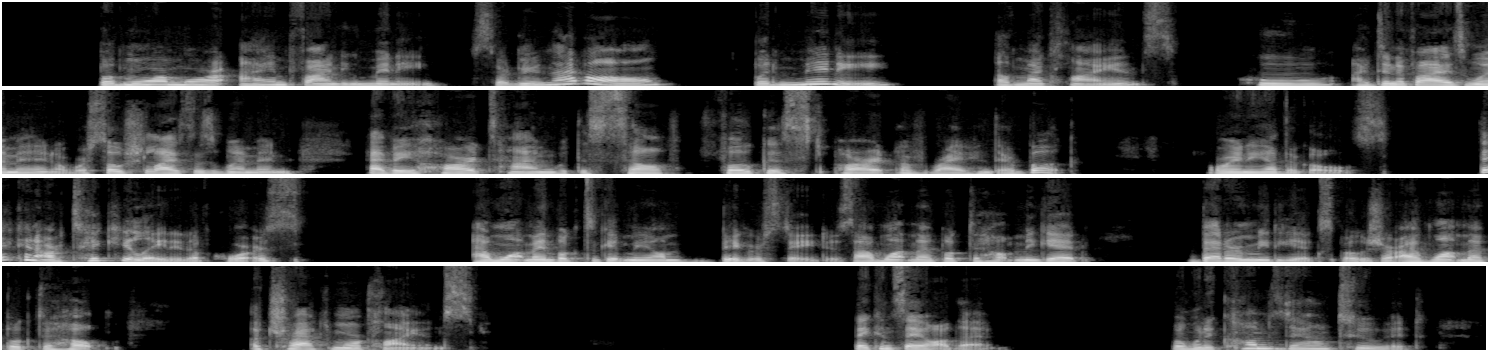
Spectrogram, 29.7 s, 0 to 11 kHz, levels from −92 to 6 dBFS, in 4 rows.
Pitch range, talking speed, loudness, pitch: 155-200 Hz, 180 wpm, -20 LUFS, 175 Hz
